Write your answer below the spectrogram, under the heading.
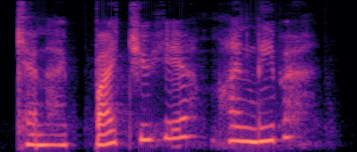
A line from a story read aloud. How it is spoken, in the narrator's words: he asks softly, the implication clear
